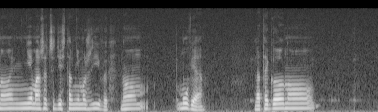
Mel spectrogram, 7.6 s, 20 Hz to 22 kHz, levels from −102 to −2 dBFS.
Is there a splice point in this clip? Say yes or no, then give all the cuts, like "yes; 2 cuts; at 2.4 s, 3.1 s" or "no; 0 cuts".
no; 0 cuts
